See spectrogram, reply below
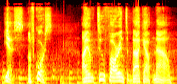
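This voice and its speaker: A reserved, earnest scientist resigned to his fate in an audio drama. His voice sits at an average male pitch with formal wording. Faint music runs behind him. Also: big pitch swings, measured pace, fairly bright tone.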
